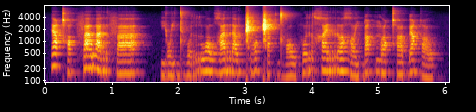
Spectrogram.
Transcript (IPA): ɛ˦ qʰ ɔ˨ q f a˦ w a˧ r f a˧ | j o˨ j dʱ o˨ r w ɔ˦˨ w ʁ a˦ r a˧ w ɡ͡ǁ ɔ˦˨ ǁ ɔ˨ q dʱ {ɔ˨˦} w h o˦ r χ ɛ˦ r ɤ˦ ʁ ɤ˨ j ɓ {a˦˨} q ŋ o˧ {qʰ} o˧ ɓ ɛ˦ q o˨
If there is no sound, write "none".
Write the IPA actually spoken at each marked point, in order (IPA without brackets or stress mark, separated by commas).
ɔ˨, a˦, qʰ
